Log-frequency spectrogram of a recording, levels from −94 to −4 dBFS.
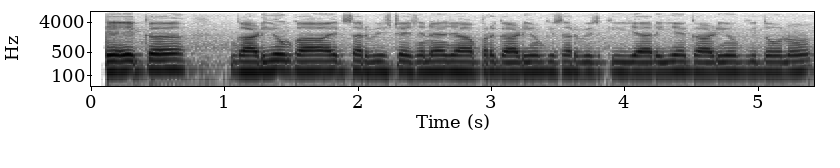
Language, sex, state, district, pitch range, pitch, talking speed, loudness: Hindi, male, Chandigarh, Chandigarh, 135-140 Hz, 140 Hz, 220 wpm, -15 LUFS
